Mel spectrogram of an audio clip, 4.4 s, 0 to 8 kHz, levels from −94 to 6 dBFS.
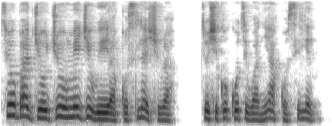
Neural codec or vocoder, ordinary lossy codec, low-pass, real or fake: none; none; none; real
